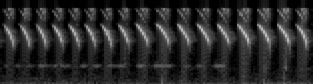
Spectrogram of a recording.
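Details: Cuit-cuit canary song with fast, tight delivery, used to trigger singing in young canaries: a steady series of loud, sharp downward-slurred chirps, about five per second, with a faint thin tone beneath.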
